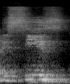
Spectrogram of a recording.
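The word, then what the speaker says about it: decease: ये डिजीज, इसको बोलते हैं डिजीज, और ये होता है डिसीज। थोड़ा सा डिफरेंस है इसके अंदर जो प्रोनाउंसिएशन के अंदर।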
